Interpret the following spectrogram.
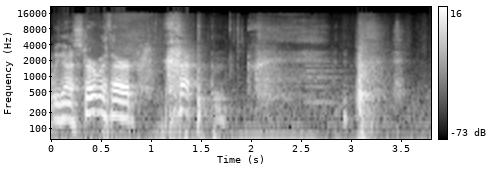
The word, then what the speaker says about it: crêpe: with our crap yeah I'm trying not to say crepe it's American pronunciation I want to stay far away from that today so I'm working on my crap cup I'm just gonna go with crap oh me we need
